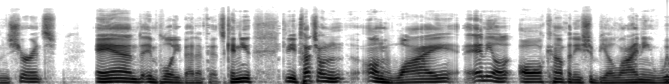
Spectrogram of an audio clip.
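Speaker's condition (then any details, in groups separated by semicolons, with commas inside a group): No condition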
